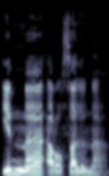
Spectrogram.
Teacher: perhatikan diawali oleh adanya ghunnah musyaddadah kemudian Hai setelah Guna Kita sempurnakan tiga harokat kemudian kita lanjutkan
